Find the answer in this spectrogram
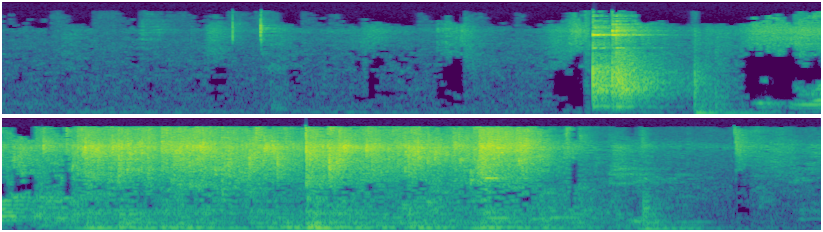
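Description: A knock about three seconds in, then water running from a tap into a sink for about three seconds.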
